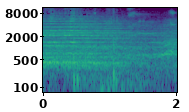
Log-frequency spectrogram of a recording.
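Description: A volleyball bounced on the indoor court floor by the server before serving: a few dull thuds about half a second apart, over a steady arena hum.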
